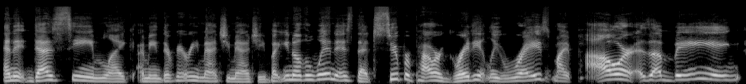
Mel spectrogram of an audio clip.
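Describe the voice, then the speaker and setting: A middle-aged woman from Hawaii hosting a casual livestream, talking in a chatty, animated way with incredulous asides. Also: on the low side, normal speed, few pauses, no echo, clean studio sound. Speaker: channel host.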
